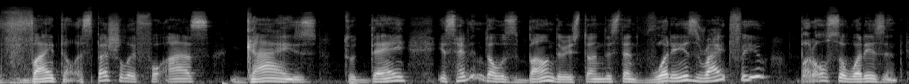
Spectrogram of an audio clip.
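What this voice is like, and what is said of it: Non-Australian foreign accent. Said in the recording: “from your accent, uh, people can tell that you're not. Um, um, Australian born as such”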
